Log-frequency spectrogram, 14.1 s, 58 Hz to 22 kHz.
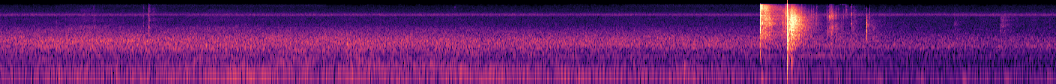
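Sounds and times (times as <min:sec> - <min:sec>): air rifle shot crack: 0:10.2 - 0:11.7
sharp click: 0:10.2 - 0:11.7.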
